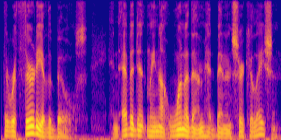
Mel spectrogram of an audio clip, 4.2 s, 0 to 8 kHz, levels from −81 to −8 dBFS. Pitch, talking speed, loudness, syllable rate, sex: 95 Hz, 225 wpm, -18 LUFS, 6.9 syllables/s, male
